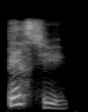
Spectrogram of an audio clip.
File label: percu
